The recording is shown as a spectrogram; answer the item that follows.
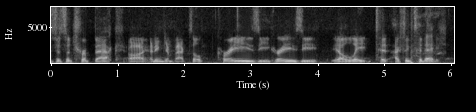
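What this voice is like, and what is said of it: Hoarse, deeper than usual voice. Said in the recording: “tell by my voice, uh, it's a little you know deeper than usual. So I, I kind of lost my voice”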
